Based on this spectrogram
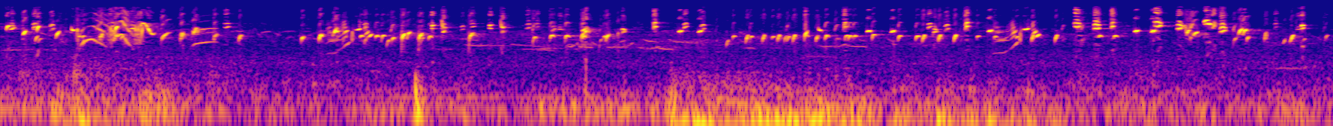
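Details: Long goldfinch performance of dense, scratchy high twittering and chirps in busy bursts, a short lull after the opening, then continuous rapid notes to the close.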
